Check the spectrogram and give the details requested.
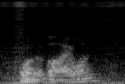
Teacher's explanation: the words want and to flow into each other. So the T sound at the end of want and at the beginning of to are silent. So all we hear is wanna. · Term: connected speech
